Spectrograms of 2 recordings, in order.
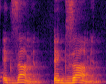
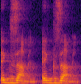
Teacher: Tenemos K y Z, entonces la K se tiene que hacer sonora, va a ser como G, examen, examen, no examen, sino examen.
